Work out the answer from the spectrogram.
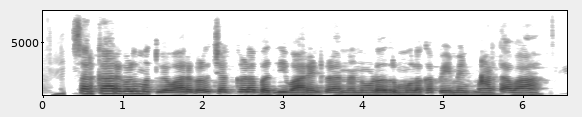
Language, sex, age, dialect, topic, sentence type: Kannada, female, 25-30, Dharwad Kannada, banking, statement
